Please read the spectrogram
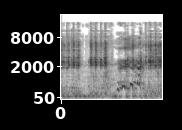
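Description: Roller coaster train climbing a chain lift hill: a steady low rumble from the lift chain with rapid, even clicking of the anti-rollback ratchet. A brief voice sounds just past the middle.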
